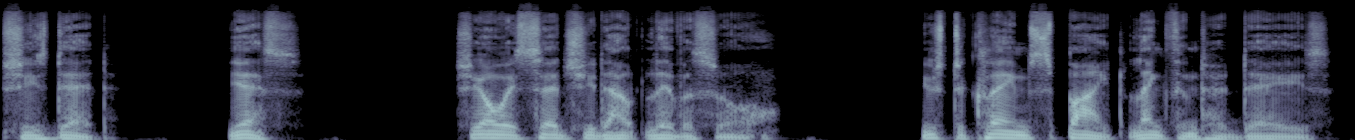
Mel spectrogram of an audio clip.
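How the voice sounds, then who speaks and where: Man reading as guarded old deep-voiced councillor. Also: breathy edge, no echo, clean studio sound, exaggerated voice. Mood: guarded, rueful. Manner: halting, guarded, terse. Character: reclusive, weary old retired councillor, guarded and evasive. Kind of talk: audiobook detective mystery character reading.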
